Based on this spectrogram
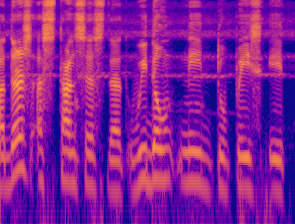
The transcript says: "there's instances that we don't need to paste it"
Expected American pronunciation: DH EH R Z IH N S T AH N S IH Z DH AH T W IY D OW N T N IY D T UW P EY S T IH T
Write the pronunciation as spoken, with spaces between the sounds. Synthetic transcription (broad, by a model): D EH R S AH S T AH N S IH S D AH T W IY D OW N T N IY D T UW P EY S IH T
